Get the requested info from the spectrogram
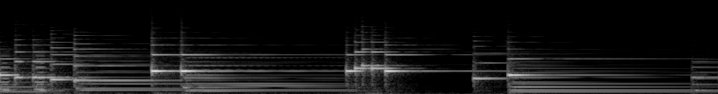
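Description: Background piano music: a quick run of notes at the start, then slower chords struck one after another, each ringing and fading.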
